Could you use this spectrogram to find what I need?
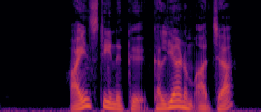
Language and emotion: Tamil, neutral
